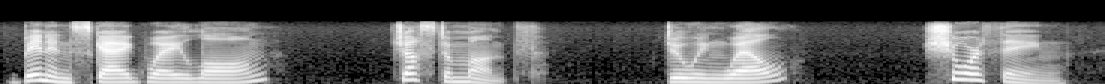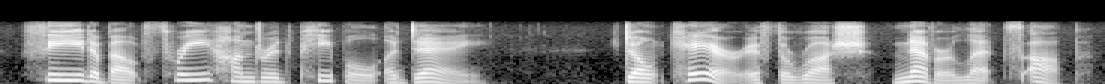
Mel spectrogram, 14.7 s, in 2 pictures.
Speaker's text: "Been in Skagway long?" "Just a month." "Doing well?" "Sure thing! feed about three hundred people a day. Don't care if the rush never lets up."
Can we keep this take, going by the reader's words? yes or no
yes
